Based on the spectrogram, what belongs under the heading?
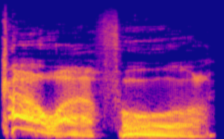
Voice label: Male Orc Attack

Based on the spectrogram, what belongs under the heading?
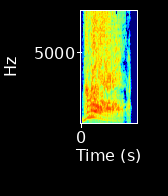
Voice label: Male Murloc Attack

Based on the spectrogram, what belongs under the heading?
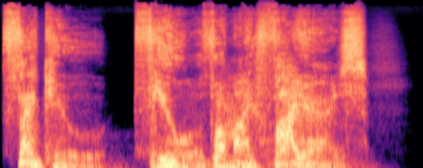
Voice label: Male Dragon Thanks

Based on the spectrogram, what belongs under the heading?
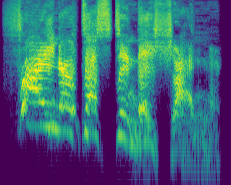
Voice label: Male Vulpera Attack

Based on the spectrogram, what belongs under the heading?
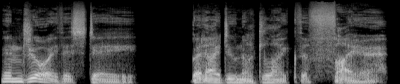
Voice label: Male Night Elf; Fire Festival

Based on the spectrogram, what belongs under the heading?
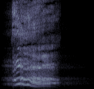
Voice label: Female Dwarf Undead Death

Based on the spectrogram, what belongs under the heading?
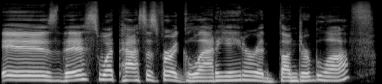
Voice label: Female Blood Elf; Valeera

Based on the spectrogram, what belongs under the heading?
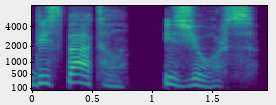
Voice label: Female Draenei Concede

